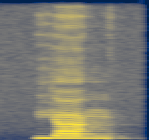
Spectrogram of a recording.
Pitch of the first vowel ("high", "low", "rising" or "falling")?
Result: high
